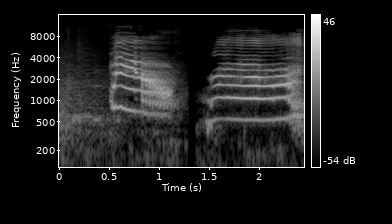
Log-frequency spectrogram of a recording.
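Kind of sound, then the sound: animal, cat meowing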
